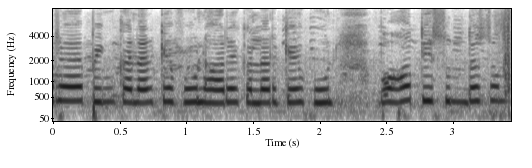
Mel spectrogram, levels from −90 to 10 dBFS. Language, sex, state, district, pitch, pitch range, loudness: Hindi, female, Himachal Pradesh, Shimla, 380 Hz, 370-405 Hz, -11 LUFS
